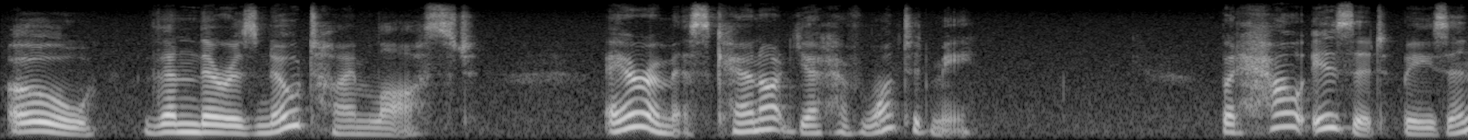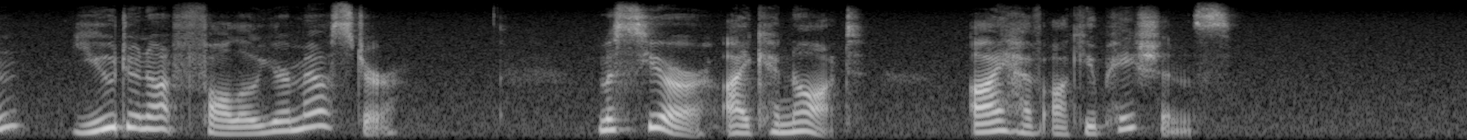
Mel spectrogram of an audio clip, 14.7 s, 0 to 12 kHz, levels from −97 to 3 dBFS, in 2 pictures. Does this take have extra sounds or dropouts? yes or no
no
